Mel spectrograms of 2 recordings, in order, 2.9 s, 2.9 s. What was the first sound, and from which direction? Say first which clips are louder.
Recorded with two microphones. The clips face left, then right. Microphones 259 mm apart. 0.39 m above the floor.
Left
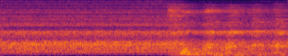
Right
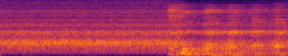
Laughter: right 2 dB; centre (ahead or behind).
